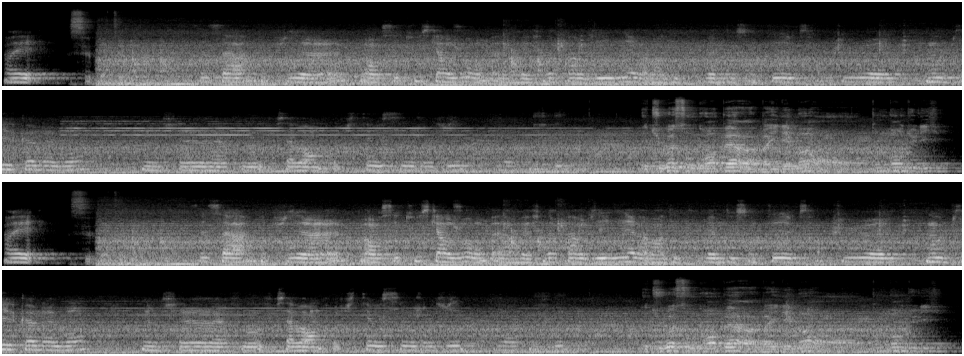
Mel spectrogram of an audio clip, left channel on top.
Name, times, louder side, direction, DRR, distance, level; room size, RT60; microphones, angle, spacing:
voice 1, 0.0-0.4 2.0-15.3, right 2 dB, 25° right, 9 dB, 0.4 m, -20 dB
voice 2, 0.7-1.4 14.9-15.3 16.0-19.0, equal, 40° left, 3 dB, 1.8 m, -21 dB
sound 1, 0.9-18.7, equal, ahead, 0.8 m, -23 dB
sound 2, 10.2-17.7, left 11 dB, 60° left, 0.7 m, -34 dB
12.5 x 9.0 x 3.7 m, 1.2 s
head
